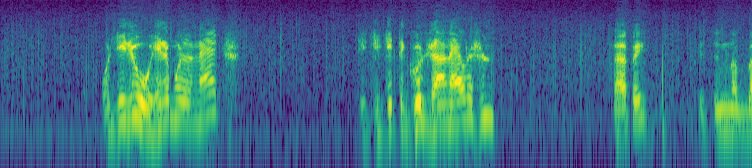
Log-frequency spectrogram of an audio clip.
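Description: Men talk in turn close by, with raised, firm voices.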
